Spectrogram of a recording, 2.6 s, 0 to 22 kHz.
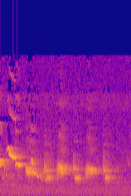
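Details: Singing Oriental magpie-robin, Ubon Ratchathani, Thailand, 2 July 2022, filmed on a Nikon P1000; a high clear opening note slides down into five or six fuller, evenly spaced warbled notes that fade away.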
